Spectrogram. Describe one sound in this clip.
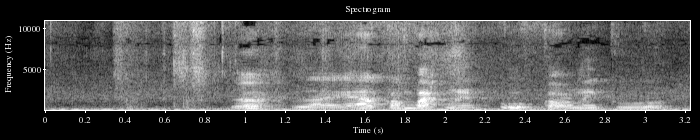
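A middle-aged man speaks close by.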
